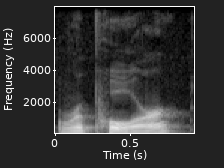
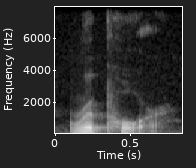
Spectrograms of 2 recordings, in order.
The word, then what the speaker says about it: rapport: And the t at the end is silent. Don't pronounce the t.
